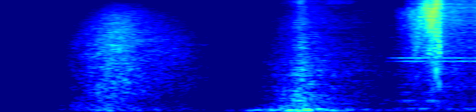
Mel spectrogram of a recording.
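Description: Two whoosh sound effects, one after the other. Each swells up and fades. The second is louder and deeper.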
